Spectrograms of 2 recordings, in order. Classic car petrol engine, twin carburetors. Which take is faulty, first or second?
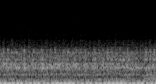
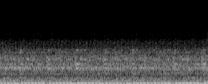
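second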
